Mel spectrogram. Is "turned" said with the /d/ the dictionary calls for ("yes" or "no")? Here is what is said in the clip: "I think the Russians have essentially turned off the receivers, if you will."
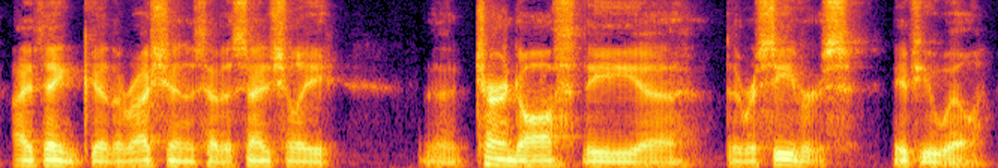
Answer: yes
